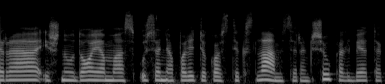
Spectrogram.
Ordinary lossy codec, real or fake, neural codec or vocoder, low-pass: Opus, 64 kbps; fake; vocoder, 44.1 kHz, 128 mel bands every 256 samples, BigVGAN v2; 14.4 kHz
